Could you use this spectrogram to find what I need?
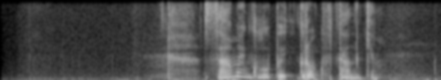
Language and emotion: Russian, neutral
